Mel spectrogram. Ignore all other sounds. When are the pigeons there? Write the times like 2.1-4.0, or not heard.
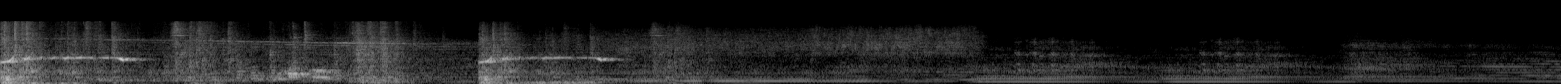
0.0-7.2.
